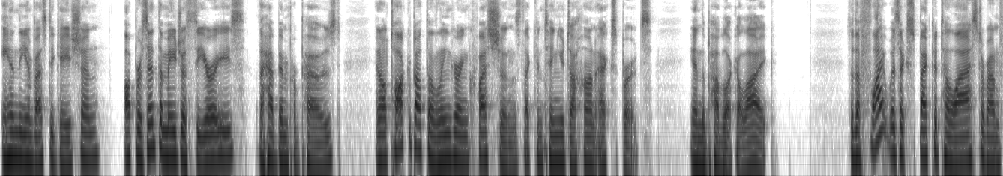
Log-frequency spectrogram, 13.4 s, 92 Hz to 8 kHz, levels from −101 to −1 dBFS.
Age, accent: 40-59, American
